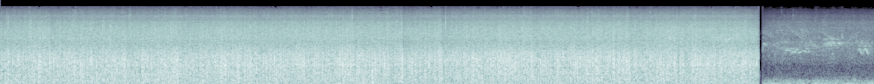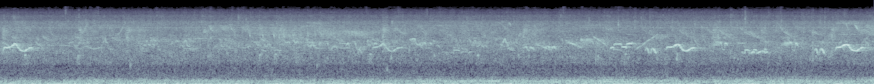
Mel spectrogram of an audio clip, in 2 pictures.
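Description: Heavy rain falling steadily; it cuts off suddenly about nine and a half seconds in. A quieter background follows, with small birds chirping over and over.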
